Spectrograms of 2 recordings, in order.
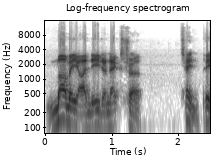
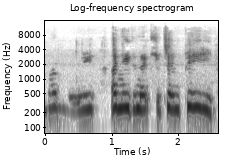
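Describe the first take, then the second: First: Mummy asked in a low, level voice; low-voiced child's request. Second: Put-on wheedling child. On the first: Coach voicing a child asking mummy low. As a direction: ask for money without any whine. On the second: Coach imitating a child asking mummy for money, high and wheedling. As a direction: beg mummy sweetly, higher. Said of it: "when a small child is stressed".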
